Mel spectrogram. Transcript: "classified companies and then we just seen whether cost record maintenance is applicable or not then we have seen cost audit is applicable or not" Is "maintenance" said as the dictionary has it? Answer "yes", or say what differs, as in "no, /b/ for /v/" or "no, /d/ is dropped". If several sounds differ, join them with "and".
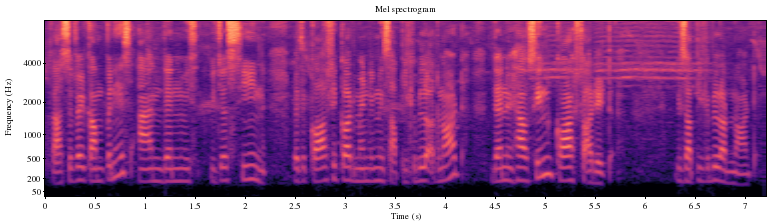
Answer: no, /n/ is dropped and /s/ is dropped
